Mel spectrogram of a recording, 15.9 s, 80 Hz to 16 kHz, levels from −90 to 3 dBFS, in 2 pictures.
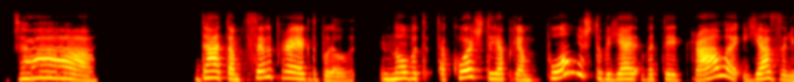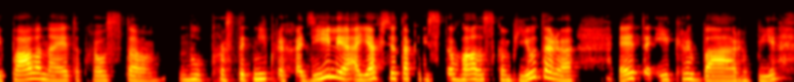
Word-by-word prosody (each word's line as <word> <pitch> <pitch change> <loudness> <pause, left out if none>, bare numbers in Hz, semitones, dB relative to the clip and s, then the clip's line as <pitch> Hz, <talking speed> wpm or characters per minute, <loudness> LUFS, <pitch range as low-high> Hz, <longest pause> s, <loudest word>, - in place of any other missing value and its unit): Да, 250 -6 +3 1.0
да, 285 +6 +6
там 230 -6 0
целый 280 +8 0
проект 255 - +2
был. 175 -1 -6 0.3
Но 240 +3 0
вот 245 -1 -6
такое, 235 +8 +2
что 315 -7 -7
я 230 0 +2
прям 200 -3 -5
помню, 450 - +2
чтобы 240 -8 -6
я 230 +1 +1
в 215 - -17
это 220 0 -4
играла, 210 - +4
и - - -8
я 230 +7 +3
залипала 205 +3 +2
на 190 -5 -2
это. 190 -1 -8
Просто, 185 -1 -6 0.2
ну, 210 +1 -6
просто 210 +1 -7
дни 230 +2 -1
проходили, 210 - 0
а 220 - +4
я 225 +3 +5
всё 245 - -4
так 235 -1 0
и - - -16
не 205 - -12
вставала 220 +1 +1
с 215 - -16
компьютера. 210 - 0 0.4
Это 250 +8 0
игры 215 +3 -6
"Барби". 180 0 -2
220 Hz, 150 wpm, -23 LUFS, 195-245 Hz, 1.0 s, да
